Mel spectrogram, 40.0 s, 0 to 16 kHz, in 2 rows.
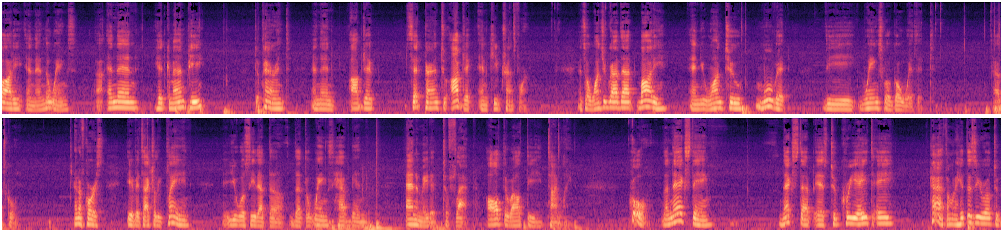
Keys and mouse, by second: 5.1 super+p, 11.1 drag, 12.1 click, 14.8 g, 20.0 super+z, 23.0 click, 31.1 space, 39.3 KP_0.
